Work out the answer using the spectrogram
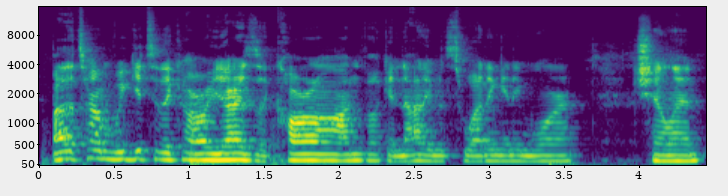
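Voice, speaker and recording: A young man co-hosting a casual podcast, excitedly retelling a story, swearing often and acting out his friends' lines. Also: medium pitch, fast talker, slight background noise. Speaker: podcast co-host. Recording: roomy echo.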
